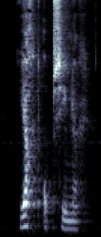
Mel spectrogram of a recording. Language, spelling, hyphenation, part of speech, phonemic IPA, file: Dutch, jachtopziener, jacht‧op‧zie‧ner, noun, /ˈjɑxt.ɔpˌzi.nər/, Nl-jachtopziener.ogg
- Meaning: a gamekeeper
